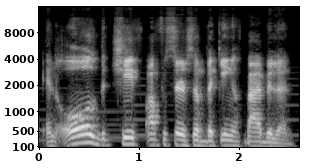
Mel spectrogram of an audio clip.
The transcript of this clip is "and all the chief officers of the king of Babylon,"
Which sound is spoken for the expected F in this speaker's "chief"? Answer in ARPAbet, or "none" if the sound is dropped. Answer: F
